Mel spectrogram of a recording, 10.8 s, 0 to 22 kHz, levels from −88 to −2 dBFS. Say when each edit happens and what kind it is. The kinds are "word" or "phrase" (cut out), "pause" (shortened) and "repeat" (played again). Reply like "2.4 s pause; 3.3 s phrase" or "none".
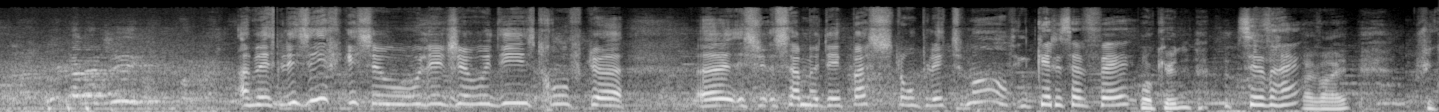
2.1 s phrase; 4.0 s word; 5.8 s word; 7.9 s phrase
